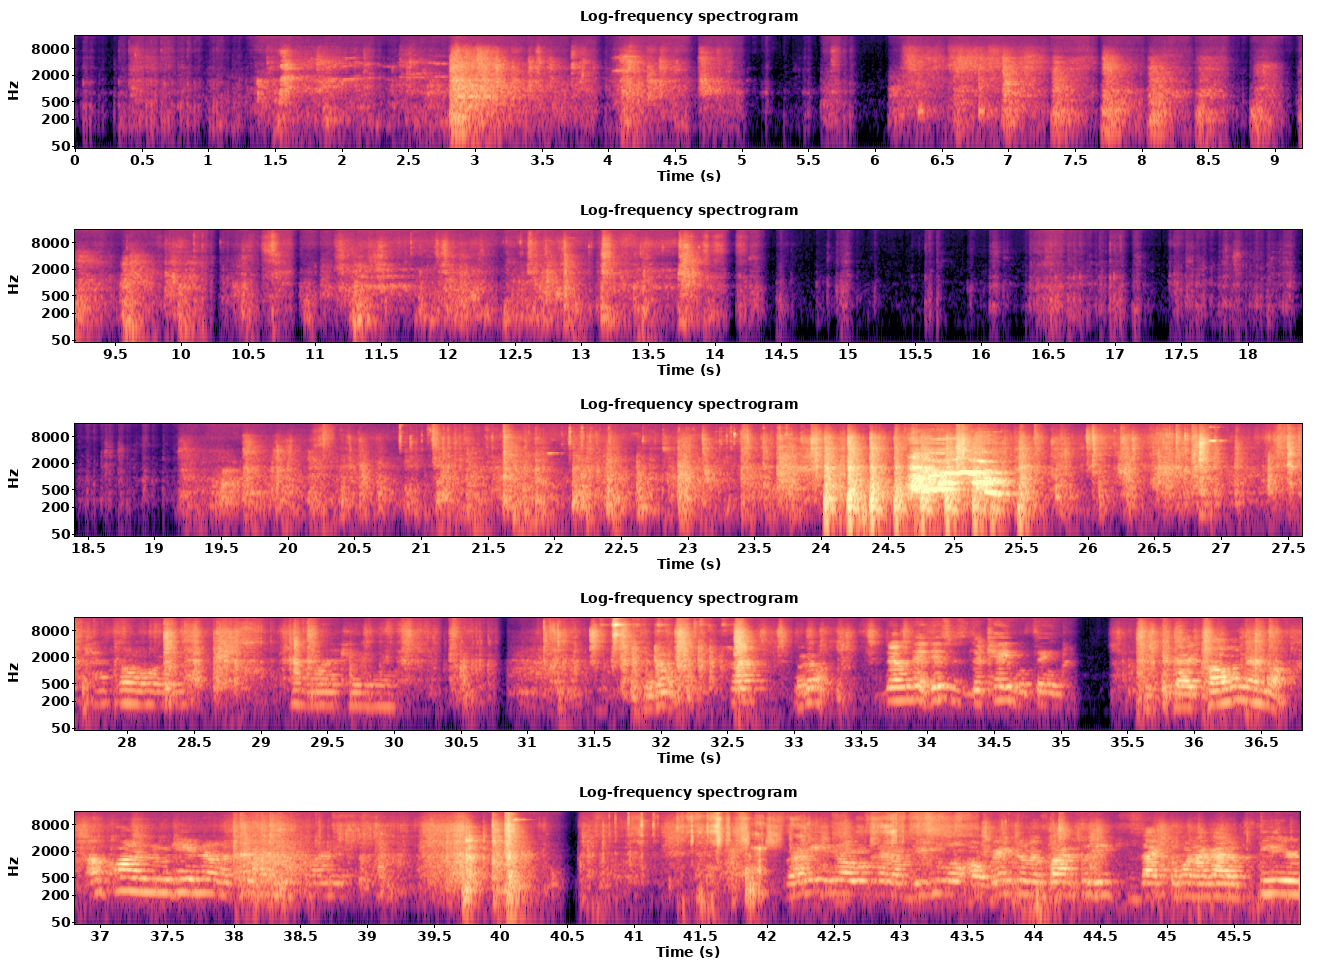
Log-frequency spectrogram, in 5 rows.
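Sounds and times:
dog vocalising: 24.6 - 25.6, 40.8 - 43.6.

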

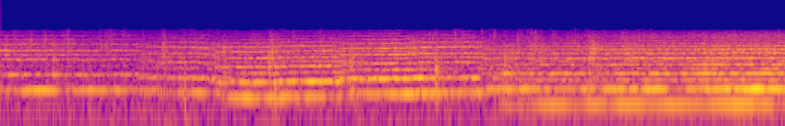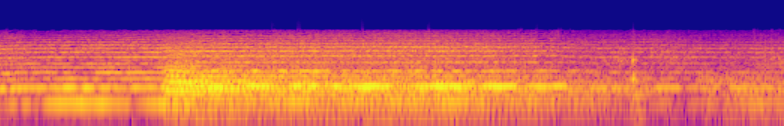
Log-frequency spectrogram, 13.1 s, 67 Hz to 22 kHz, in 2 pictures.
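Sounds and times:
sad violin and strings: 0.0 - 13.0.

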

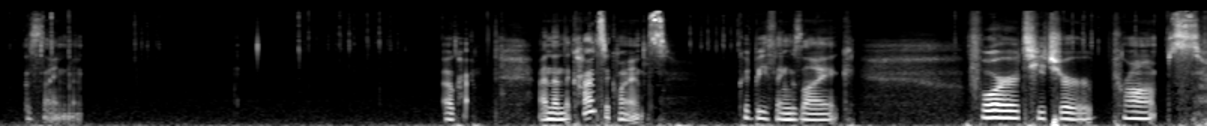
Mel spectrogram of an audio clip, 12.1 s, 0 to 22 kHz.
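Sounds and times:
faint keyboard keystrokes: 0.0 - 1.7, 2.3 - 4.1, 6.3 - 7.5.

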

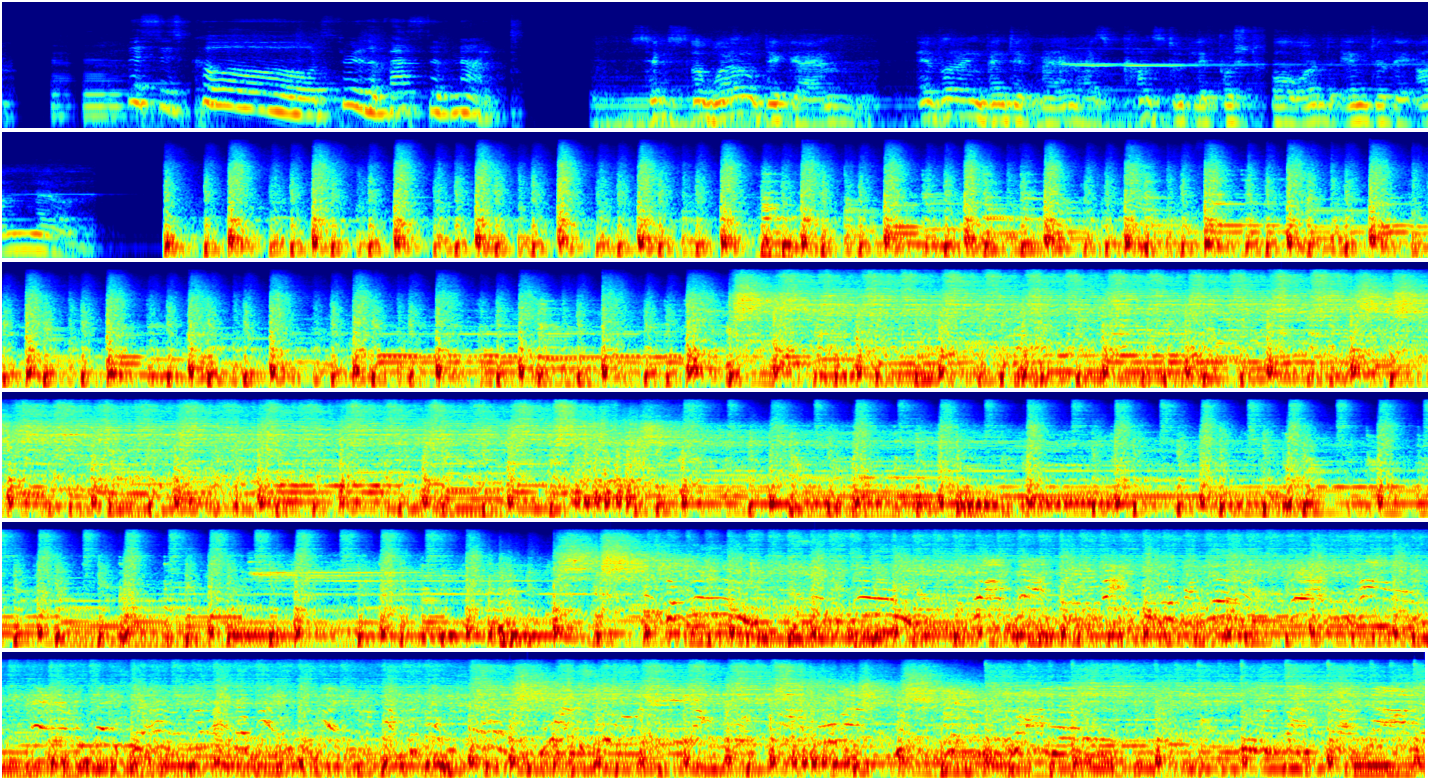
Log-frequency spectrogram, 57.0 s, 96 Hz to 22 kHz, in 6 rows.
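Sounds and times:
drum kit beating: 10.6 - 57.0
punk rock band playing: 10.6 - 57.0.

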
